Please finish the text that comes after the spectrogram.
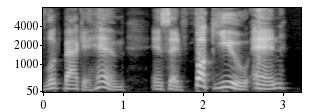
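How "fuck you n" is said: high, loud retold curse; angry shout. Teen cursing at the bailiff, loud angry shout.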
